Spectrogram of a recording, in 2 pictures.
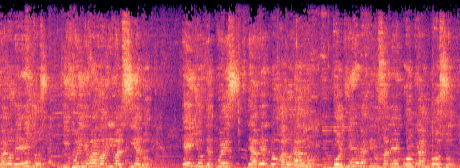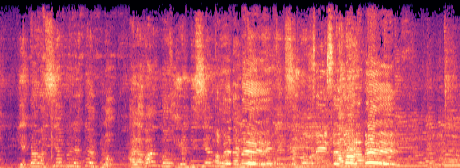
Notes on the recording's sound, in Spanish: En vivo (sonido Ambiente). Temas entonados en la celebracion de sus 33 años de Aniversario de la Amada iglesia de San Ramon.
